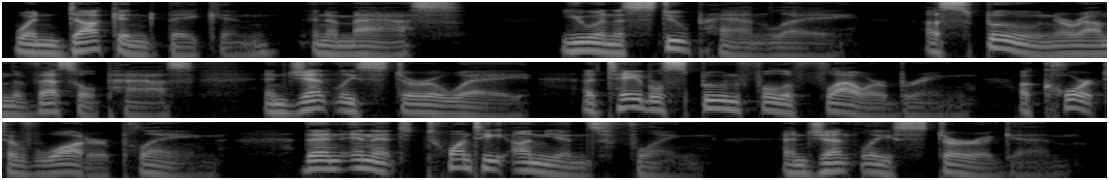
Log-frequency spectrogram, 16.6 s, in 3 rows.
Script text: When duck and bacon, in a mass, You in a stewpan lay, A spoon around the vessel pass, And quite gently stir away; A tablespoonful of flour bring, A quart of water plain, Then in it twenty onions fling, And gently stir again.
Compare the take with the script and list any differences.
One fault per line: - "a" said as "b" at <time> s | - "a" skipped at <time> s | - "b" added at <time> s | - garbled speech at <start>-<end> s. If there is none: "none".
- "quite" skipped at 7.0 s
